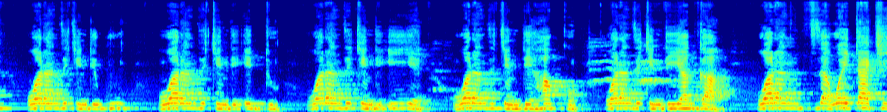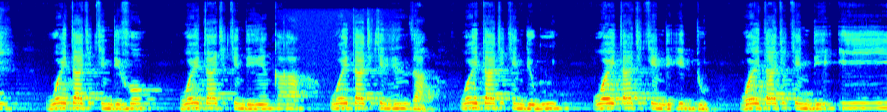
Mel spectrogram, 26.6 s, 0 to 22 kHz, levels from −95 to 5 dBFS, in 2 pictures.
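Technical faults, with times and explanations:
17.37–19.34 s, digital radio blending to analogue: the receiver loses the digital stream and cross-fades over about 370 ms to the station's FM broadcast, then returns. During that stretch a steady hiss appears, roughly 35 dB below the speech. Loudness does not change. The gradual fade in and out, and the hiss arriving with the blend, set it apart from a simple dropout or a codec bandwidth switch.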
